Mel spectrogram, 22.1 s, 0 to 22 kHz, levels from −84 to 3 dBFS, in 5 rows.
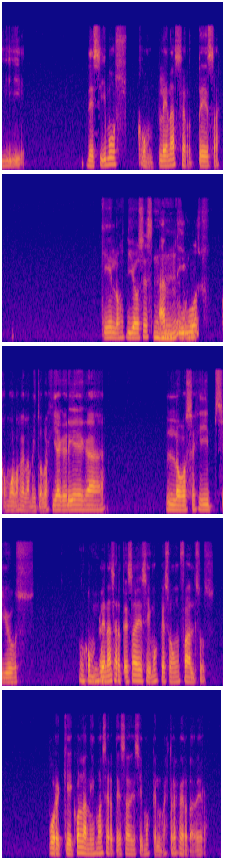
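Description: A speech recording with two kinds of call-processing fault. Speech suppressed in double talk appears three times: a shallow dip of about 5 dB at 7.90 to 7.95 s, a deeper one of about 10 dB at 8.31 to 8.45 s, and the strongest, about 15 dB, at 15.18 to 15.24 s. Each is heard as the voice briefly sagging or thinning. The likely cause is an echo canceller that met simultaneous talk from both ends and, unable to separate its own talker from the loudspeaker return, turned the whole signal down. On a waveform these show as short notches in the envelope. On a spectrogram they appear as brief vertical bands where energy fades. An echo leak runs from 7.91 to 8.14 s, overlapping the first dip. It is heard as a delayed copy of the speech, trailing the original by about 389 ms and sitting about 5 dB below it. This is likely residual loudspeaker sound that the canceller failed to remove before sending it back. 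A spectrogram would show the harmonic pattern of the preceding speech repeated, weaker, offset to the right by roughly 0.39 s.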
